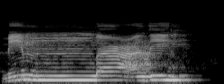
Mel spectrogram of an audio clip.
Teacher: Huruf nun hilang, seakan-akan kita membaca mim dan ba. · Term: iklab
